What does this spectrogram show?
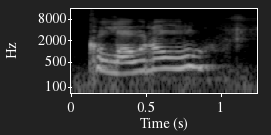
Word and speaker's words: Colonel: Colonel? I don't know why Colonel spelled that way, but, yeah. So he told you that much, did he? But I don't suppose he mentioned Jaina. Correct, it's pronounced Colonel.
